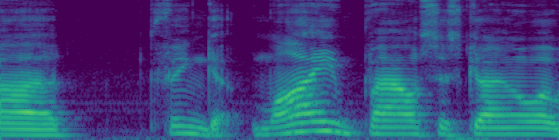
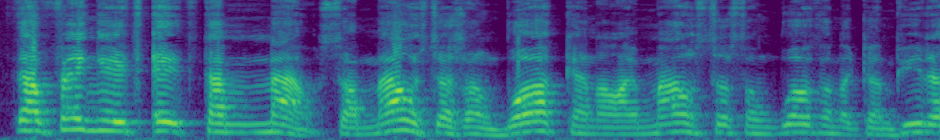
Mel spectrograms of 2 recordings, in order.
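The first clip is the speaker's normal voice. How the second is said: annoyed; 3 semitones higher, 8 dB louder than usual. Real, not acted. Frustrated about broken mouse.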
